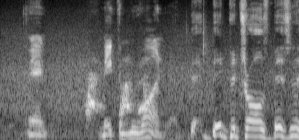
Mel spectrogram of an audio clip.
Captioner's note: dog barks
